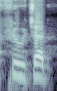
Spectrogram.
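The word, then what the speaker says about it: future: टी का क्या पढ़ेंगे, च पढ़ेंगे, आर को क्या पढ़ेंगे, र पढ़ेंगे, हो जाएगा फ्यूचर। यू यहाँ पर साइलेंट होगा, टी यू आर में यू हमेशा साइलेंट होगा, इस बात को याद रखें, ई भी साइलेंट होगा, हो गया फ्यूचर।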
